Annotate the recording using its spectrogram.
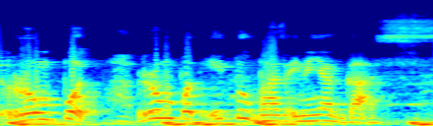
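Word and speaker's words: घास: Rumput itu bahasa Indianya gas. G-H-A-S. Bukan gas ya, bukan gas apa segala macam ya, tapi gas. G-H-A-S dibacanya gas.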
